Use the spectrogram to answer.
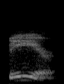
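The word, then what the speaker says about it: Bier: Oh, it's pronounced beer, and it means beer.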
